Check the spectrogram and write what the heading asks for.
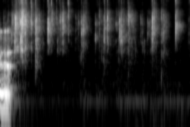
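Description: Foil wrapper of a hockey-card pack crinkling as it is handled and pulled open, a rapid run of crackles.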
